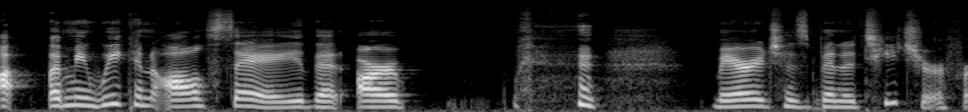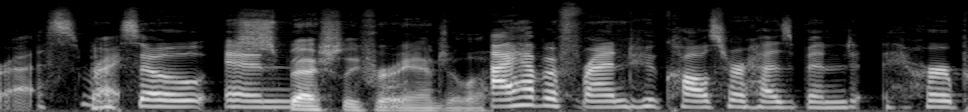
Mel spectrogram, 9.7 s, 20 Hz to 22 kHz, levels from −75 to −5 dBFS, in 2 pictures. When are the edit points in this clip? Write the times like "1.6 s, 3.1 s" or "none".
5.4 s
